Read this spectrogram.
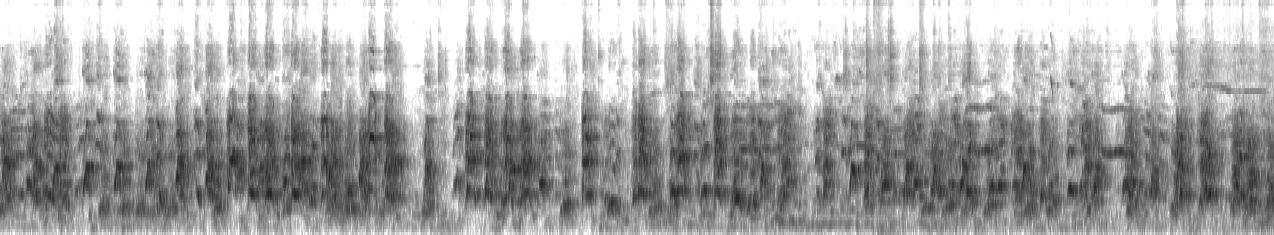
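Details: Many German Shepherds barking together during training at a dog academy, a steady wall of harsh, overlapping barks with one brief lull, a few higher whines cutting through.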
